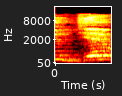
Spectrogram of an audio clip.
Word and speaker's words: ज्ञ: इसको जय बोला जाता है, ना कि गे। हम बोलते हैं ज्ञानी, ज्ञानी नहीं होता, ज्ञानी होता है, तो इसमें क्या जाएगा, जय।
